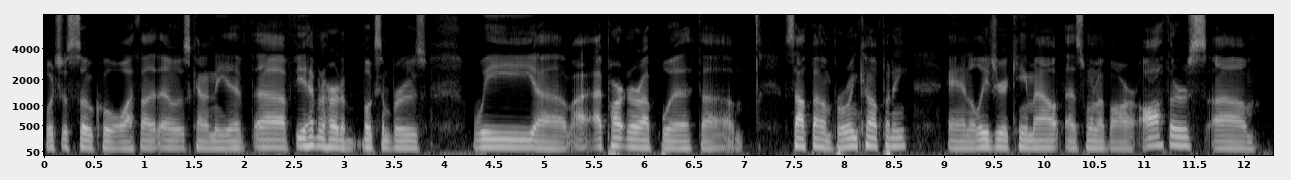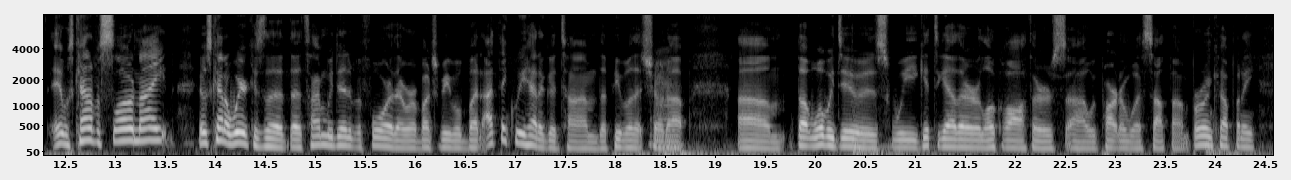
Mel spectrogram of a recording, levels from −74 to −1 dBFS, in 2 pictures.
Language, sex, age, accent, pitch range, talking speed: English, male, 30-49, American, 105-130 Hz, 240 wpm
